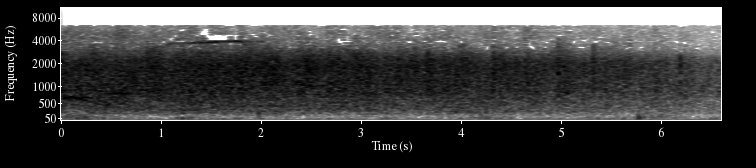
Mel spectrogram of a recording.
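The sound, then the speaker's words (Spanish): Congregation applause during a sermon: dense, continuous clapping with a thick, hissy texture that holds steady and eases slightly toward the end. “Espero que ese aplauso es porque está entendiendo esto, ¿no?”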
